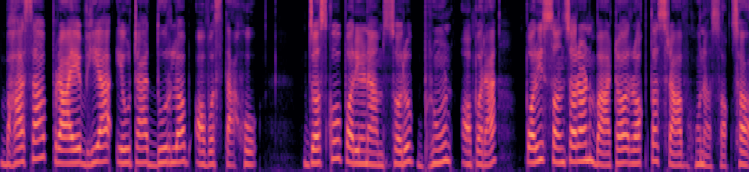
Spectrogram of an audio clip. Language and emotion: Nepali, neutral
